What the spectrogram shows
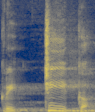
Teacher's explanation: In critique we have stress on last syllable teak.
